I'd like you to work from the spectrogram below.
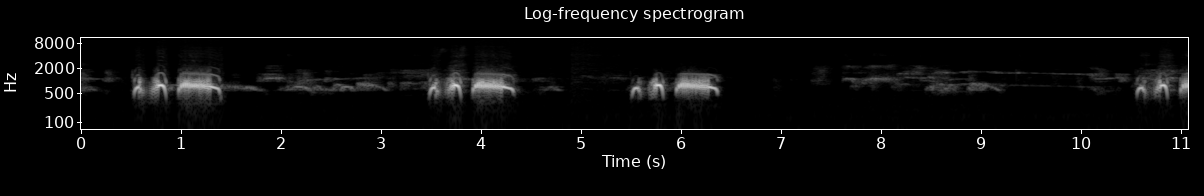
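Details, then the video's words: Spotted dove used as a decoy caller in a field: four coo phrases, each two short rising notes and a longer mellow coo, a few seconds apart, with faint soft calls between. "tiếng cu gáy kích bổi vang cả cánh đồng"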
